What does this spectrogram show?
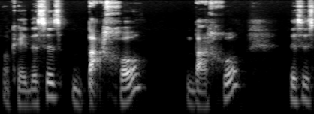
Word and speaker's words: bajo: study this week okay be careful with some pronunciation this is not bad Joe okay this is bajo bajo this is not Generoso this is head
